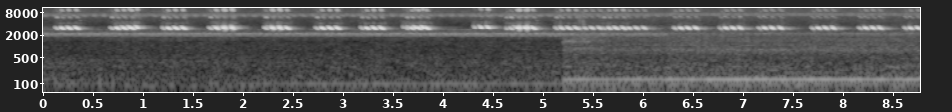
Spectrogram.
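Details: Night cricket giving rapid pulsed chirps about twice a second, the rhythm speeding into a near-continuous trill after five seconds, over a steady insect whine and a low hum that grows louder midway.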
